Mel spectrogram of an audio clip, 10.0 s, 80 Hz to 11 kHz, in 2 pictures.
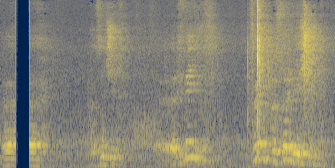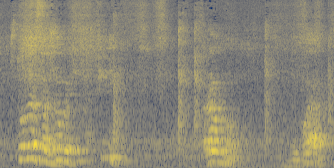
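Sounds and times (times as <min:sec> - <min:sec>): man lecturing: 0:00.0 - 0:07.0, 0:08.0 - 0:10.0.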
